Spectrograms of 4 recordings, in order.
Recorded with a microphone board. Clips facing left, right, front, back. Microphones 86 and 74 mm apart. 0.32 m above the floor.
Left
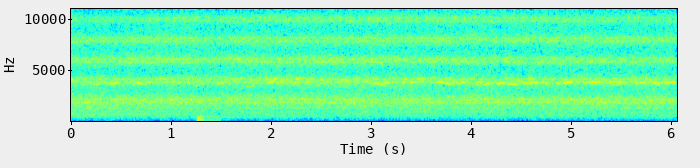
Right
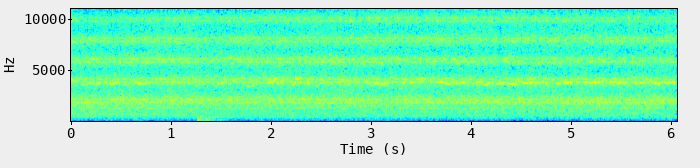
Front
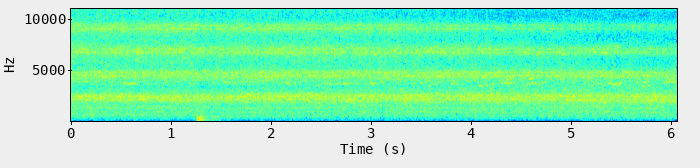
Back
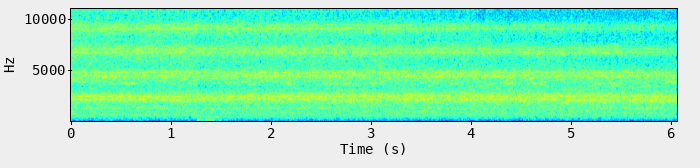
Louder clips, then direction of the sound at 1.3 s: Left 2 dB, front 4 dB; 35° left.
